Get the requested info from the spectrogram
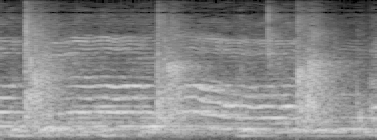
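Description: Singing accompanied by a strummed acoustic guitar, with long held notes.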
